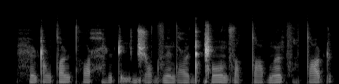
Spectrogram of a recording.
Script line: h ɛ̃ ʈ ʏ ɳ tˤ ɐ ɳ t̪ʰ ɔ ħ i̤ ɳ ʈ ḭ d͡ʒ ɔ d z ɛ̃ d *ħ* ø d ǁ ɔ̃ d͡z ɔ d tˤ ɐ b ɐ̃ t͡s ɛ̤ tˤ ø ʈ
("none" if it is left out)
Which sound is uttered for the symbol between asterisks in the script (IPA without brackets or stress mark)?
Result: ʕ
